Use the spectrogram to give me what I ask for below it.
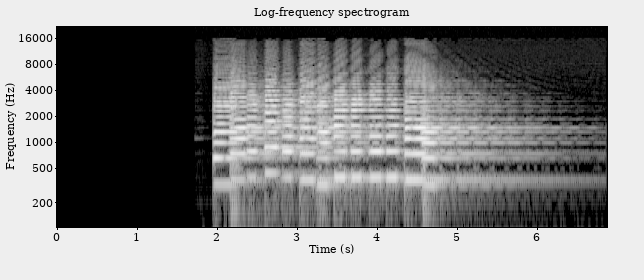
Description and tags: DW 140 E MEL PHRASE 2
DuB HiM Jungle onedrop rasta Rasta reggae Reggae roots Roots
DuB, HiM, Jungle, onedrop, rasta, reggae, roots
